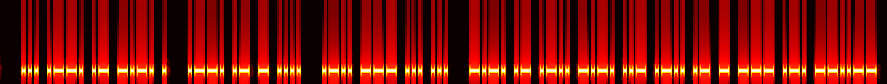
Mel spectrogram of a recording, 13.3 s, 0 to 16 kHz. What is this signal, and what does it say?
Morse code, heard as a keyed tone, about 25 wpm, 600 Hz. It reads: SPACE PATH LOSS CALCULATOR,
